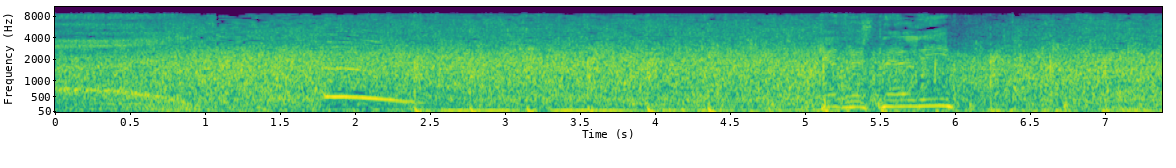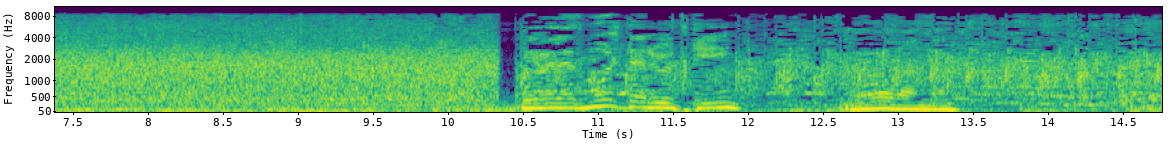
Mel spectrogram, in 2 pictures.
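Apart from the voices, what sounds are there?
audience applause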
